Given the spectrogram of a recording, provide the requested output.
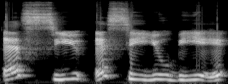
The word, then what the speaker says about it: scuba: We pronounce this SCUBA as a word which we call acronym. It's abbreviation only, but we pronounce as a word, so it has become acronym.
